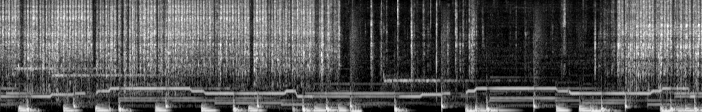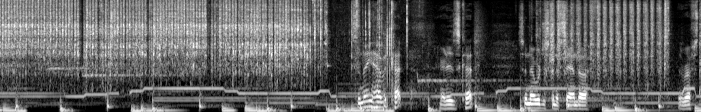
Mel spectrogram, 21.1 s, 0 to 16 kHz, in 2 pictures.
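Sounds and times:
hand saw cutting wood: 0.0 - 7.3, 8.3 - 16.4, 18.6 - 20.7
background music with sustained chords: 0.0 - 21.0.

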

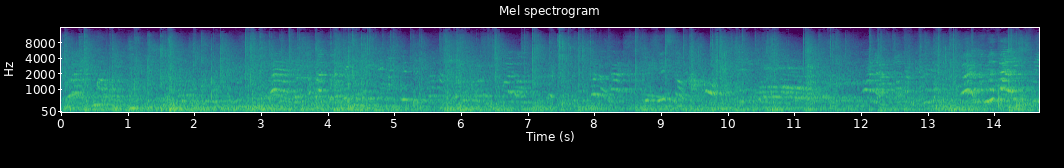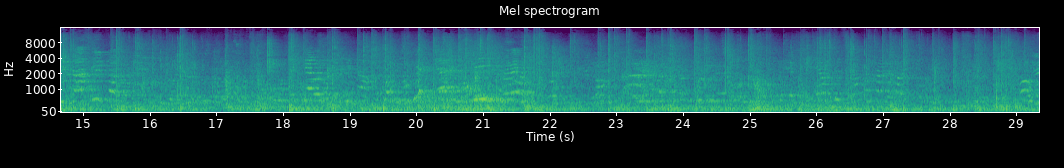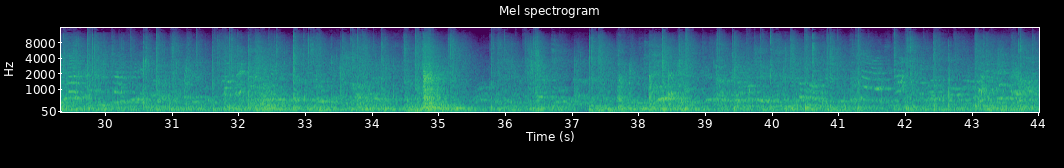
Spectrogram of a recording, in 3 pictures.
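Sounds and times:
children chattering and calling: 0.0 - 34.5, 35.6 - 44.0
basketballs bouncing on floor: 0.0 - 44.0.

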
